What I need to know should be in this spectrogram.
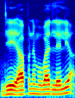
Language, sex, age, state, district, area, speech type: Urdu, male, 18-30, Delhi, East Delhi, urban, spontaneous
